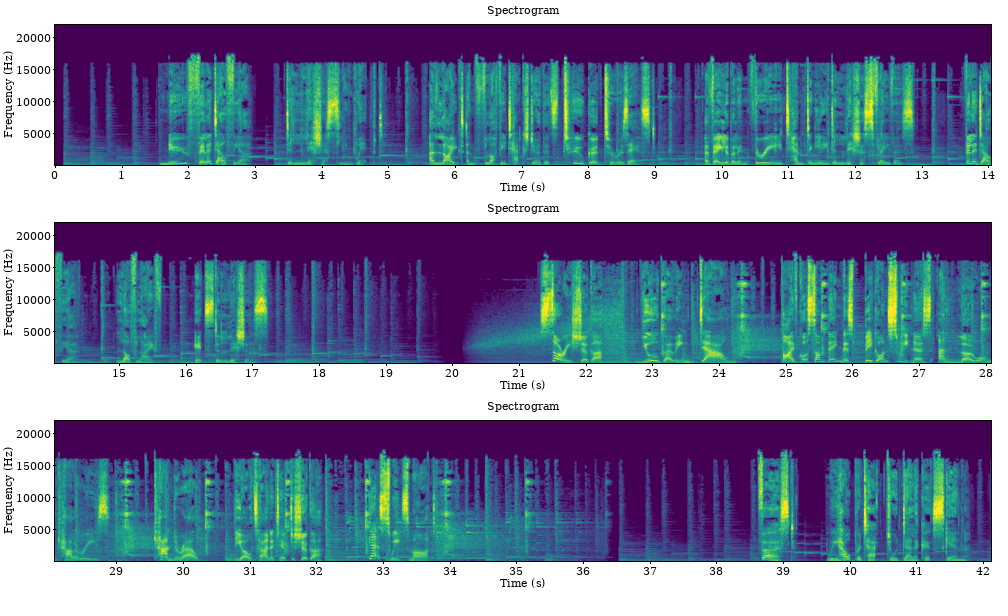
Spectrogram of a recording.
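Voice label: British English Commercial; GoLocalise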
